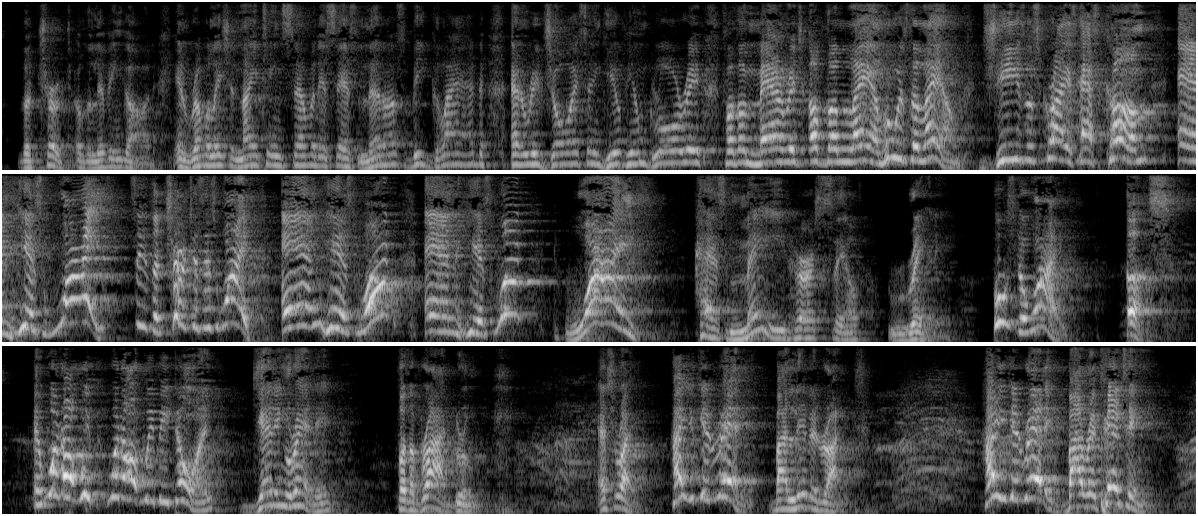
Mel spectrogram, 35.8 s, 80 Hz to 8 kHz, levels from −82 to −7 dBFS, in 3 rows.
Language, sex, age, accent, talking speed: English, male, 50-69, American, 145 wpm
